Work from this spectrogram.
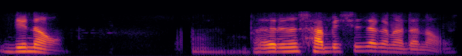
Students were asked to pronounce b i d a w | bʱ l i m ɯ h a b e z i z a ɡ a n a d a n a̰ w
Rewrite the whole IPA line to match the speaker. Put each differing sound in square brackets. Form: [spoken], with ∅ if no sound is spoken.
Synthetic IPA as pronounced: [d] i [n] a w | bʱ [ɾ] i [n] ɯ [s] a b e [s] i z a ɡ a n a d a n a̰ w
